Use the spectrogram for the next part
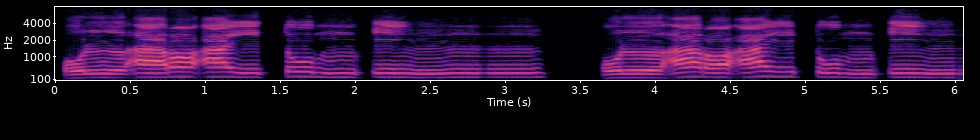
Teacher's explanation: Kalau ini cuman mim sukun aja. Jadi mim ketika sukun sifatnya bainiah.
